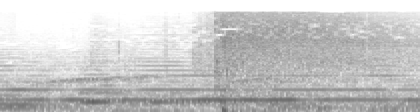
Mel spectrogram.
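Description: Background music with held notes; about halfway through, a loud hiss of gas venting as a ribbed hose is pulled off its fitting on a fighter craft.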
